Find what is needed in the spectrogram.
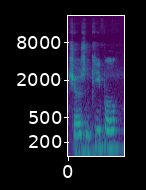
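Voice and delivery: ordinary talk, nothing marked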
